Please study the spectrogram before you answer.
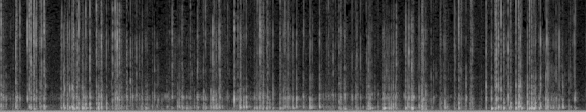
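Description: Long fingernails pluck quickly across the silicone bristles of a small pink heart-shaped scalp massager brush held sideways. The result is a dense run of soft, dry ticking and flicking clicks over a steady low hum.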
